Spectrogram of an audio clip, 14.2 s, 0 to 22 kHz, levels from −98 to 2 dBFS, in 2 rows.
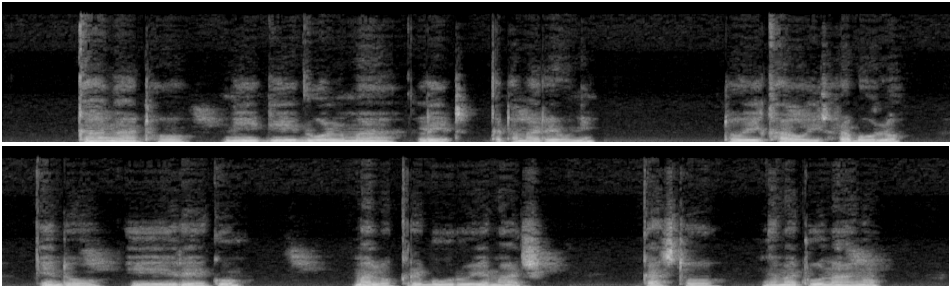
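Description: Throughout, generation loss leaves the speech swirly and hollow with blurred onsets, likely from repeated re-encoding. The spectrogram shows smeared transients below 20.2 kHz.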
